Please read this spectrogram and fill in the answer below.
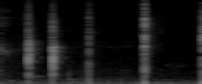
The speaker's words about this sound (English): Spontaneous applause has broken out.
